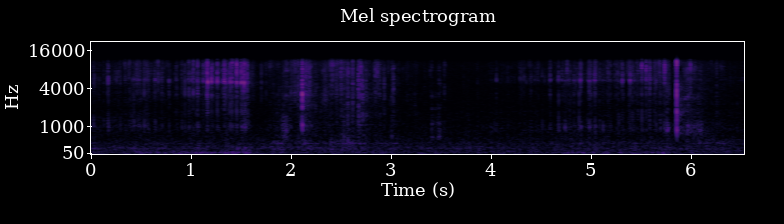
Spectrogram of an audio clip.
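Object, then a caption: Bar of soap scraped with a metal blade. A metal utility-knife blade scrapes across the cross-scored surface of a solid, palm-sized orange bar of soap held in the hand, crumbling off small cubes. Quiet, dry, crisp scraping and crunching, mostly bright, with a few sharper clicks standing out partway through and near the end.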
